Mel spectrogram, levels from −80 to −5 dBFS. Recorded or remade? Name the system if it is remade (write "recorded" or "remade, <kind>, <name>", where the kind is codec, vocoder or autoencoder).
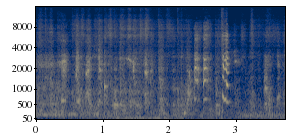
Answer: remade, autoencoder, DAC-VAE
